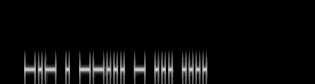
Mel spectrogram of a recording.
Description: Morse code, heard as a keyed tone, about 34 wpm, 700 Hz. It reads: KE7TSH
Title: USA Call Signs 35wpm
